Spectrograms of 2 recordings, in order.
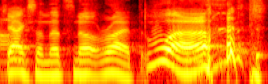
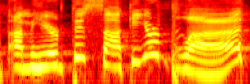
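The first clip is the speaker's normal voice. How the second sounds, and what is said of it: Botched Dracula accent, weirdly Swedish. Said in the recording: “Dracula's accent. I like to imagine I'd do it wrong and do a weird Swedish accent.”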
